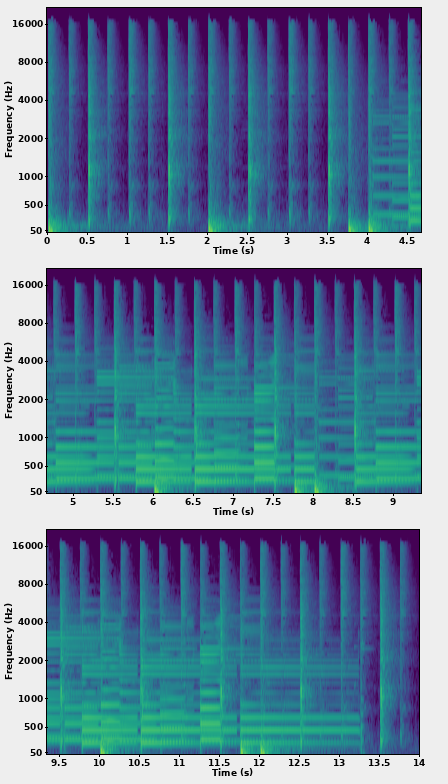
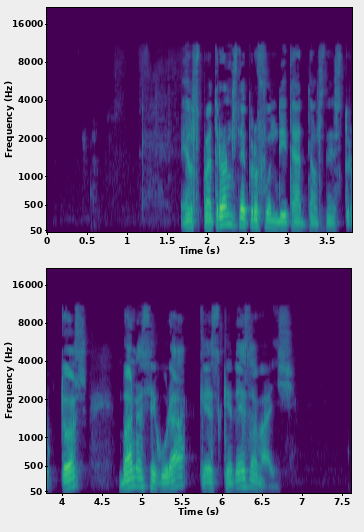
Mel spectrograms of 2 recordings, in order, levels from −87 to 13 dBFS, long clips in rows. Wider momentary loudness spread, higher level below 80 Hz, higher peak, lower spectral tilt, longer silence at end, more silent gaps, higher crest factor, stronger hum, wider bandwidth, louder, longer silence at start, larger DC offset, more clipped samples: about the same, 12 LU vs 14 LU; first, -26 dBFS vs -68 dBFS; first, 0 dBFS vs -4 dBFS; about the same, -4.5 dB/octave vs -5 dB/octave; second, 0.15 s vs 0.75 s; neither; about the same, 18 dB vs 22 dB; neither; first, 18.5 kHz vs 11.5 kHz; first, -19 LUFS vs -25 LUFS; second, 0 s vs 1.7 s; neither; neither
